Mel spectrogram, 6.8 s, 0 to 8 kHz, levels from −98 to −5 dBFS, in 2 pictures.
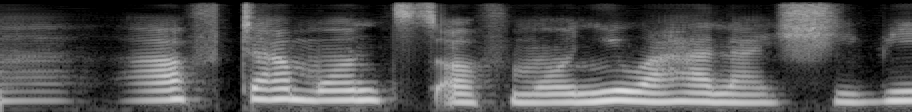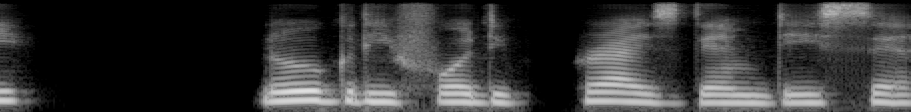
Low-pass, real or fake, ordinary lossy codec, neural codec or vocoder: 7.2 kHz; fake; none; codec, 16 kHz, about 1 kbps, DyCAST, with the encoder's durations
